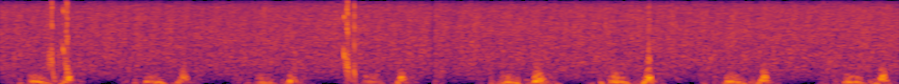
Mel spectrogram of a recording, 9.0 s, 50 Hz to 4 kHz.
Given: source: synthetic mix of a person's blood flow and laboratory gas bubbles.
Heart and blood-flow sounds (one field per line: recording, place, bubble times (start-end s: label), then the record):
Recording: Doppler ultrasound of blood flow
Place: precordium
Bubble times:
0.46-0.74 s: bubbles
3.42-3.58 s: bubbles
From the record:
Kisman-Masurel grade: 121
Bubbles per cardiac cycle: 1 to 2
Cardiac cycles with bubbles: 10 to 50%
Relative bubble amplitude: barely perceptible (0.100 to 0.250)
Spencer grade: 2 (many but less than half of the cardiac periods contain bubble signals, singularly or in groups)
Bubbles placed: only in the low amplitude regions of the cardiac cycle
